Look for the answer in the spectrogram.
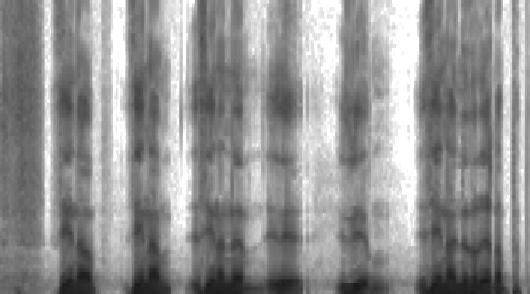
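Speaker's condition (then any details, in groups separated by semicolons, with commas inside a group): Cerebral palsy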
